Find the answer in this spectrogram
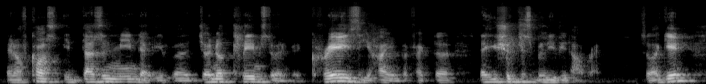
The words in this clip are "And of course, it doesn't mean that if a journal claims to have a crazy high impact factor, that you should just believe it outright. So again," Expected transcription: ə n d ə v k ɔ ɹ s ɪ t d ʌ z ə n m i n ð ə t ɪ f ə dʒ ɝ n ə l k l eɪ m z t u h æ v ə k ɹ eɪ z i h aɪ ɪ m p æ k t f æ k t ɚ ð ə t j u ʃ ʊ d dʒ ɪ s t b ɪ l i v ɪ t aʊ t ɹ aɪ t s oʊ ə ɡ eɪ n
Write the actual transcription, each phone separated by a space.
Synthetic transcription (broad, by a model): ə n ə f k ɔ s ɪ t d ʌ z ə n m i n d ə t ɪ f ə dʒ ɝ n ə l k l eɪ m s t u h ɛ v k ɹ eɪ z i h aɪ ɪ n p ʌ f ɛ k t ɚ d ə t j u ʃ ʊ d dʒ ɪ s b ɪ l i v ɪ t aʊ t ɹ aɪ t s oʊ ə ɡ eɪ n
